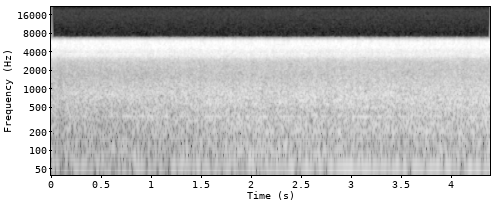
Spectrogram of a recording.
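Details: A cicada's continuous high, hissing drone, flat and unchanging in loudness across the whole short stretch, with nothing else standing out.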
